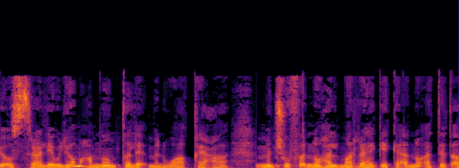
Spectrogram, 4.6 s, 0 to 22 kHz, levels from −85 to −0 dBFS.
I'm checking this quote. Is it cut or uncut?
cut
